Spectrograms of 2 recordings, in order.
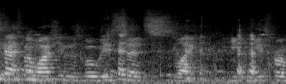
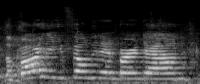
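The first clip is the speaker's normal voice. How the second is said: high, loud, laughing through words; half laughing, can't believe it; laughing disbelief; 8 semitones higher, 5 dB louder than usual. Real, not acted. Laughing disbelief at cursed movie.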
